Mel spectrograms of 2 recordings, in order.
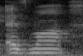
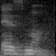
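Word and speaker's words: asthma: लगे हैं अभी से, बहुत सारे एज़मा को, जिसे आप लोग कॉमन लैंग्वेज में अस्थमा कहते हो, बट दैट is called the correct pronunciation is एज़मा।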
